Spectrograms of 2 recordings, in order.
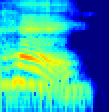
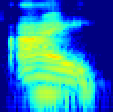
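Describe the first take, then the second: First: It sounds like the English word 'hey'. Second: It sounds like the English word 'eye'. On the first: The speaker calls it wrong. "not hey" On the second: The speaker calls it right. "the pronunciation of this is I"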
